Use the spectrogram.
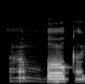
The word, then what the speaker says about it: hamburger: Hamburger, you forgot about the H in Italian.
